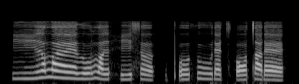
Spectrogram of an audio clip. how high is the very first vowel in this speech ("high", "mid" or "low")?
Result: high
